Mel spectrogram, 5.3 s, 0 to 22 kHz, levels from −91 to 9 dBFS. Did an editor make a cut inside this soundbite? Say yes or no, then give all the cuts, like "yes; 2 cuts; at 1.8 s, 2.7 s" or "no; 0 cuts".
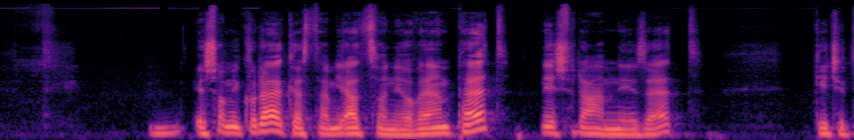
yes; 2 cuts; at 1.1 s, 3.4 s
